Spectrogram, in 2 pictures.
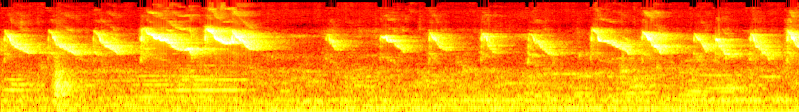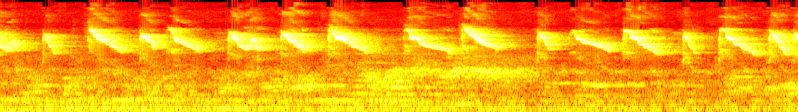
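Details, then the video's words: Warbling white-eye kept in a small cage, singing diligently with a fast run of thin, high, downward-slurred chirps packed closely together for eight seconds, soft background murmur underneath. "Burung Pleci rajin berkicau di sangkar kecil"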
